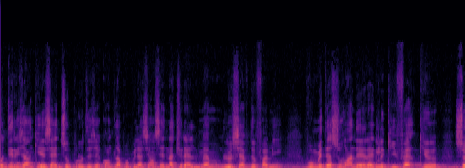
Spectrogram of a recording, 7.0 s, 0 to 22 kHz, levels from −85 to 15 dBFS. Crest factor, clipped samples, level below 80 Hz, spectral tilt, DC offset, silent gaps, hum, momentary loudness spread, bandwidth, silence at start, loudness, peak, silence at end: 16 dB; under 0.1%; -62 dBFS; -6.5 dB/octave; under 0.1%; none; none; 6 LU; 14.5 kHz; 0 s; -27 LUFS; -10 dBFS; 0 s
